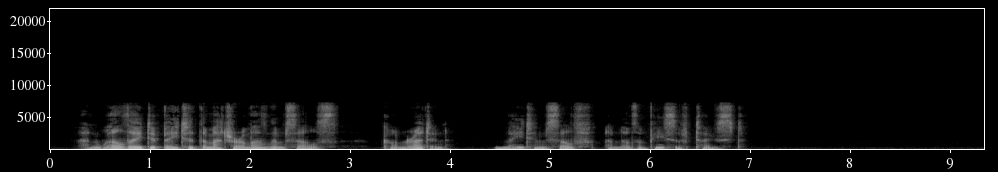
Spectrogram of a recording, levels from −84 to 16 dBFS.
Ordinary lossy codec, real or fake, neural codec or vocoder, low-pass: AAC, 48 kbps; real; none; 7.2 kHz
